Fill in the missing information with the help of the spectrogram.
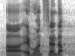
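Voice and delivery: loud instruction to a crowd; calling out. Real, not acted. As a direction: call the room to their feet. Calling the room to stand.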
